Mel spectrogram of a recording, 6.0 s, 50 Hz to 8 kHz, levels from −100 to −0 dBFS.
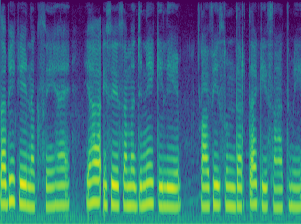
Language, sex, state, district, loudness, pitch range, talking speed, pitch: Hindi, female, Chhattisgarh, Raigarh, -14 LUFS, 210-235 Hz, 140 wpm, 220 Hz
